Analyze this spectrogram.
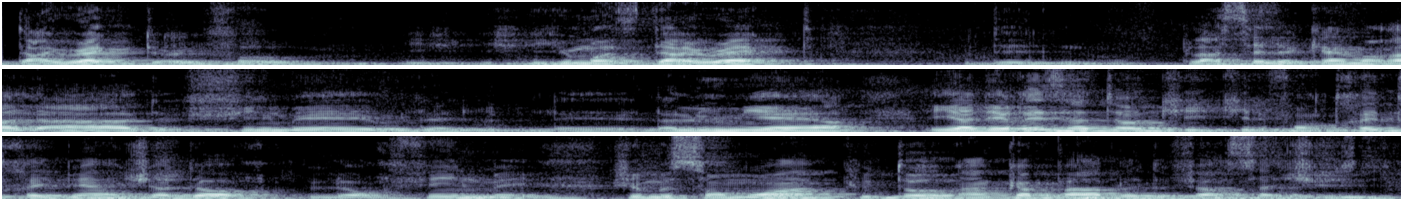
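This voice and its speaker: A man speaks at a fairly slow pace in a fairly high voice, with monotone, flat intonation. Long, frequent pauses break up his speech, and audible room echo surrounds it. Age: 60s. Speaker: filmmaker. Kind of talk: post-screening Q&A. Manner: halting.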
